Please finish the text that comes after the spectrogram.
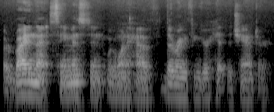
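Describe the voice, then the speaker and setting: Low male voice, gravelly fry, patient informal music instructor, step-by-step delivery, roomy recording. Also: fairly even intonation, fast, darkish tone. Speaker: bagpipe instructor. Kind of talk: step-by-step spoken music lesson. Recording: roomy, echoing room sound.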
